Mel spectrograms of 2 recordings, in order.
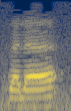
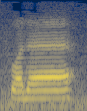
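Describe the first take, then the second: The two takes are said the same way.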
